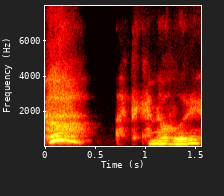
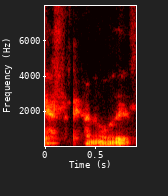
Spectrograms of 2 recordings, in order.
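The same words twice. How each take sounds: First: Quick, eager discovery; excited realisation. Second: Secretive whisper, much softer. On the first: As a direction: blurt it out fast, thrilled. Jane's confessional realisation. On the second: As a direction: breathe it like a secret. Jane's confessional realisation, repeated. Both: Retold or imitated.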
